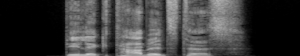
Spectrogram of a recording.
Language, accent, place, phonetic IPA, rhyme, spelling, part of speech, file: German, Germany, Berlin, [delɛkˈtaːbl̩stəs], -aːbl̩stəs, delektabelstes, adjective, De-delektabelstes.ogg
- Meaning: strong/mixed nominative/accusative neuter singular superlative degree of delektabel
